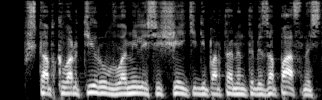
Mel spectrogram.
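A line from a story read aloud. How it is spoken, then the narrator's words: Barking. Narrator (Russian): рявкнул Эдуард Кривоносов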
